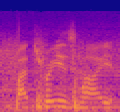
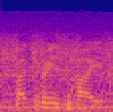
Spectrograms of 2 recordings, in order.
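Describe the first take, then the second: No difference in how they are said.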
